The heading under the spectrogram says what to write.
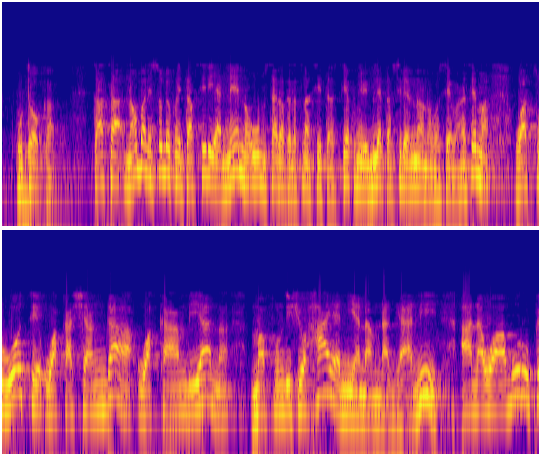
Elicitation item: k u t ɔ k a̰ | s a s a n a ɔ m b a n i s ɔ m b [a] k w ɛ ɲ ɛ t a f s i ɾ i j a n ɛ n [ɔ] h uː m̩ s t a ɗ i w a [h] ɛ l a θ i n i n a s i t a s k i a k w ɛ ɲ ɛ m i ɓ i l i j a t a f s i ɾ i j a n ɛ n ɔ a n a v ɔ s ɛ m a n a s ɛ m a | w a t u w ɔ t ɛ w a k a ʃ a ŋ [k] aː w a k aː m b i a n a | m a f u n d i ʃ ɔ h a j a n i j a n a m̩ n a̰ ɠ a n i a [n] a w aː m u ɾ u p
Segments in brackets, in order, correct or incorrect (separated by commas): incorrect, correct, incorrect, incorrect, correct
